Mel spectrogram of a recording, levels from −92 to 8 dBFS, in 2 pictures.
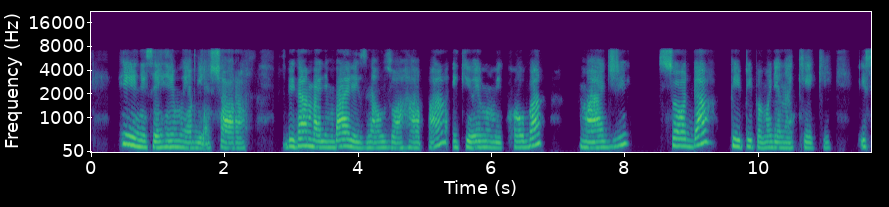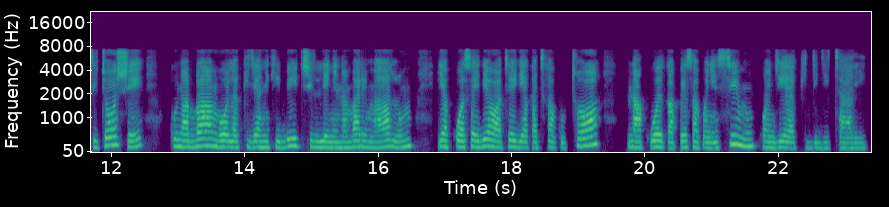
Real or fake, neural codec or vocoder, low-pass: fake; codec, 16 kHz, 2 kbps, FreqCodec, smaller model; 7.2 kHz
